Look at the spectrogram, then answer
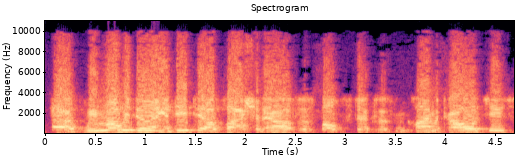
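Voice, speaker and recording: A man with a fairly high, bright voice gives an unscripted technical presentation. He explains details informally, as a conference presenter would. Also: steady tone, normal speed, a little hiss or hum, low-quality recording. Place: indoor presentation room with projected slides.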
